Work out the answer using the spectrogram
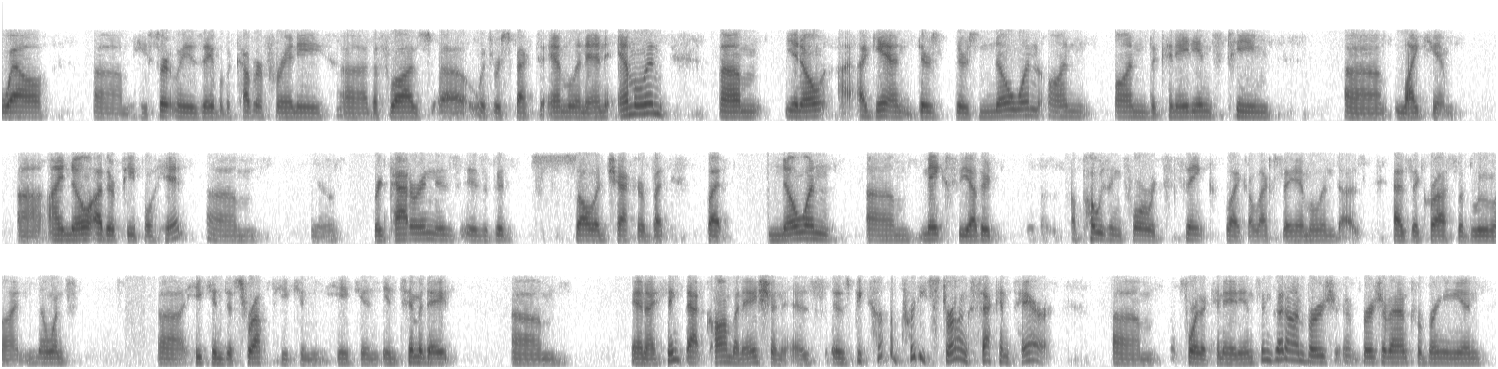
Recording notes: we take your phone calls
